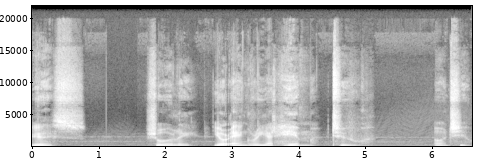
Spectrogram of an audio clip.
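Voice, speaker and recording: Using a put-on character voice, a man speaks with a calm tone at a very deep, low pitch, at a very slow pace with long, frequent pauses. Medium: video game. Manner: soft, calm, manipulative.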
